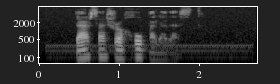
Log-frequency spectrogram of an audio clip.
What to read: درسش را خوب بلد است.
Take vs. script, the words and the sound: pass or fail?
pass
